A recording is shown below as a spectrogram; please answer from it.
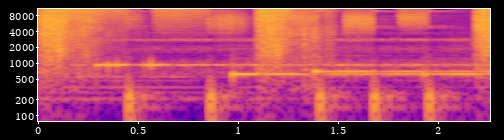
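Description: Electronic music: an uneven run of deep kick-drum thumps, about five in two seconds, under held synth tones that step from one pitch to another, with short hissy percussion hits.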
